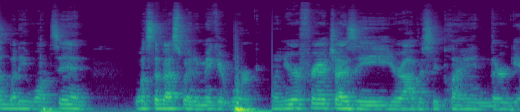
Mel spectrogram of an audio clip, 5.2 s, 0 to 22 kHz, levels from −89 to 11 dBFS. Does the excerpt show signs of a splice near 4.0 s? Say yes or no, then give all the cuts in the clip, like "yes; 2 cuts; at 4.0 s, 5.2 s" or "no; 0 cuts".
no; 1 cut; at 2.7 s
